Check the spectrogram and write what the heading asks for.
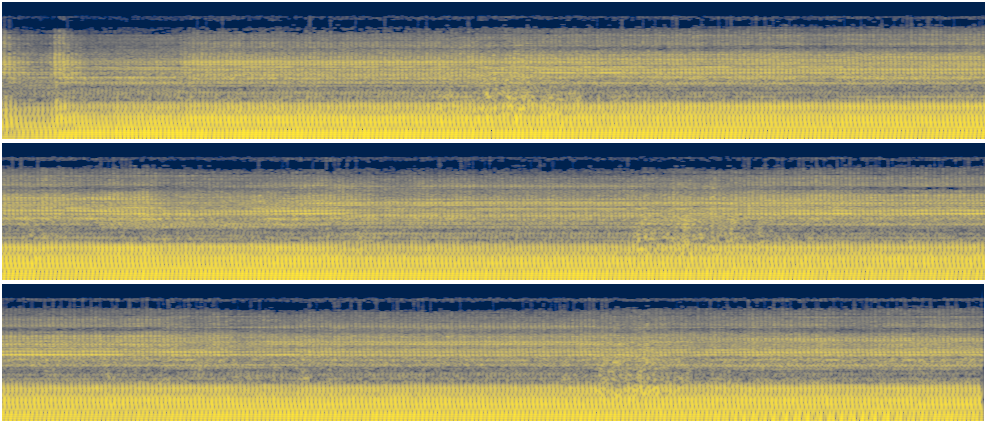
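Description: KOOP diesel engine of a tracked mini dumper running steadily while it drives the hydraulic self-loading shovel, with a few brief scraping, loading noises on top.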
